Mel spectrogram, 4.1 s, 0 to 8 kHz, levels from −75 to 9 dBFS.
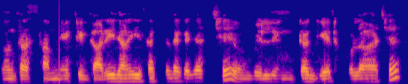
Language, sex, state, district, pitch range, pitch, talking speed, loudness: Bengali, male, West Bengal, Jhargram, 105-115 Hz, 110 Hz, 235 wpm, -17 LUFS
